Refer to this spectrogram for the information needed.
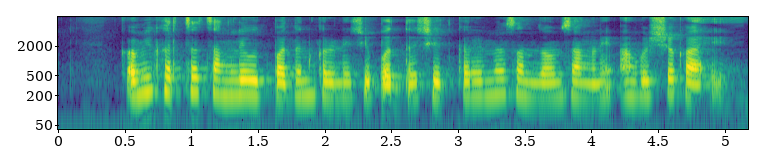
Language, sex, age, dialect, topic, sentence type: Marathi, female, 56-60, Standard Marathi, agriculture, statement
